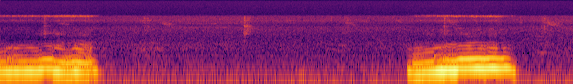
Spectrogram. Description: Oliver is the laziest cat on the planet... And the noisiest of sleepers snoring is his forte.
